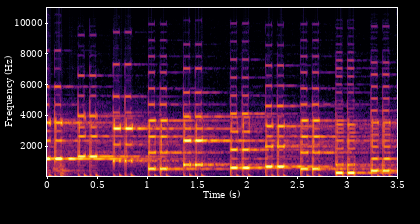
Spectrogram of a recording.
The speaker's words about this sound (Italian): Provo a rispondere con la tastiera del mio cellulare. Vai, vai, vai. Vai, provaci. Prova.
